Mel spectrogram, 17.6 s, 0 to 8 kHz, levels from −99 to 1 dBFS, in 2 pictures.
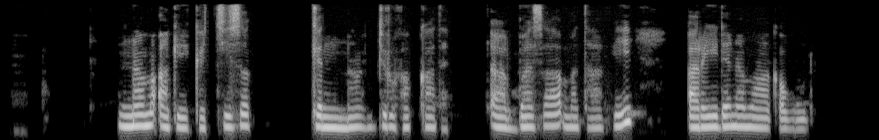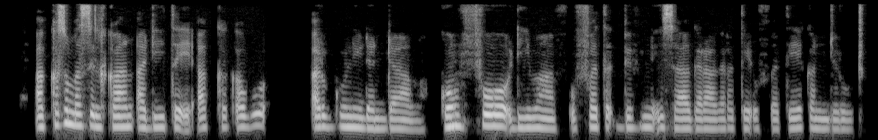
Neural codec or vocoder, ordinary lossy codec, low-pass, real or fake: vocoder, 44.1 kHz, 80 mel bands, Vocos; MP3, 64 kbps; 7.2 kHz; fake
